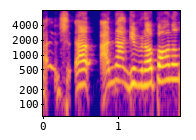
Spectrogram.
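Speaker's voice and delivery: pitch climbing upward. Defending not giving up on a player during a league argument, voice getting high. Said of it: "Your voice is getting high".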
